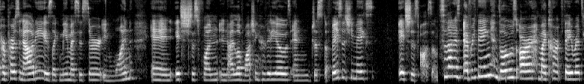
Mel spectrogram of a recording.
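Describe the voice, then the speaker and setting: A young woman from Tampa chats about her favorite things on her vlog, bubbly and gushing. Her voice sits a little high and rings bright and forward. She sounds a bit tired and out of breath. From Tampa, Florida. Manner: gushing, bubbly, repeats "obsessed" and "like". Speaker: beauty YouTuber. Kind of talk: casual vlog chat to camera.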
